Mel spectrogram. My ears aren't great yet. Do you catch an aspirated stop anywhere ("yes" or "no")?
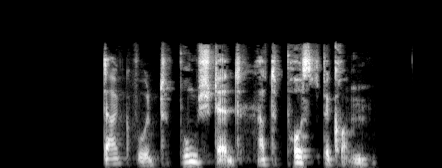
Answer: yes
